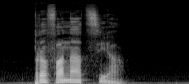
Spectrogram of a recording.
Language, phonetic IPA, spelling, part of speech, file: Polish, [ˌprɔfãˈnat͡sʲja], profanacja, noun, Pl-profanacja.ogg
